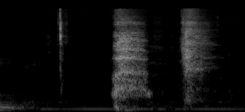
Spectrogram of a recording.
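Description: A man sighs, breathing out audibly about a second in, then takes a short breath near the end before speaking again. A faint steady low hum runs underneath.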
